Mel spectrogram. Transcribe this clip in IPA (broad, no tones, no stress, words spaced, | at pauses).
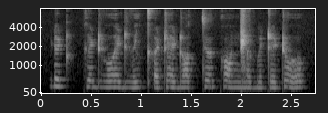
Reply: ɽɨʈkːɨ ɖʱoɪ̯ɖʱɵlʲ kʼɤʈɘɖɔ tːɵkɔŋ͡ǁɵ bɛʈɨʈ o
